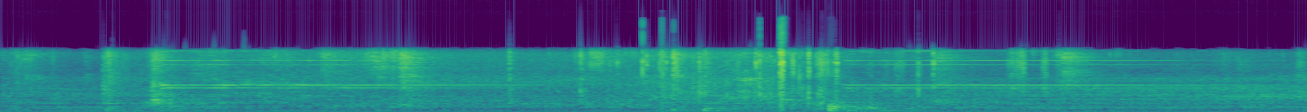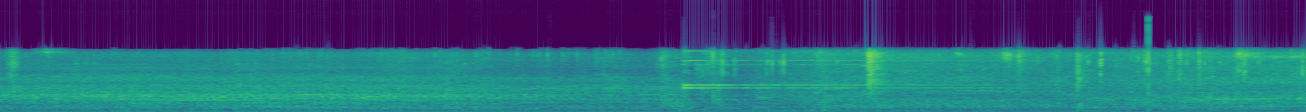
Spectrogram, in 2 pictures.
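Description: Schindler machine-room-less passenger lift in use: an electronic two-tone chime sounds three times, the first two held for about three seconds and the last shorter. Between the chimes come the lift's sliding doors and scattered clicks and knocks over a steady running hum.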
